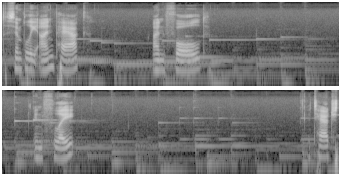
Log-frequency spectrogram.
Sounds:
music
speech

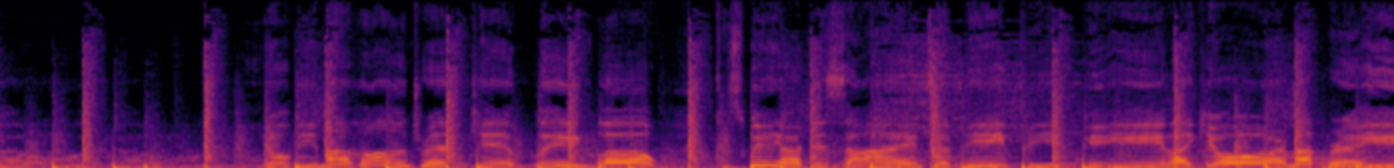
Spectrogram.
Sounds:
music

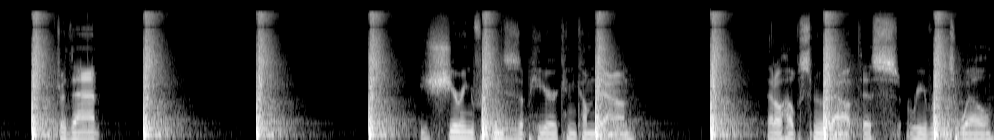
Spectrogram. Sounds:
rimshot
percussion
drum
snare drum

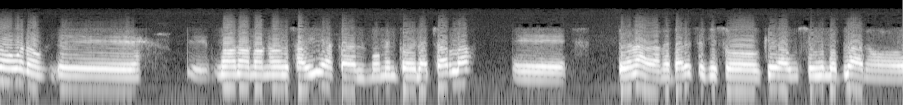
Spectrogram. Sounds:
radio
speech

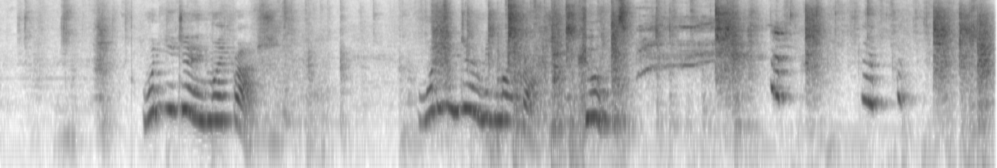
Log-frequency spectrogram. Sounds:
speech

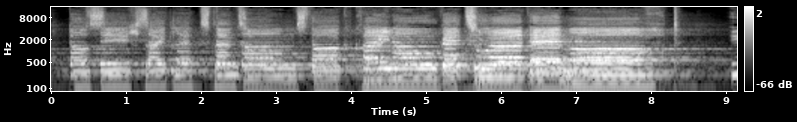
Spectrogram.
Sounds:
singing
music

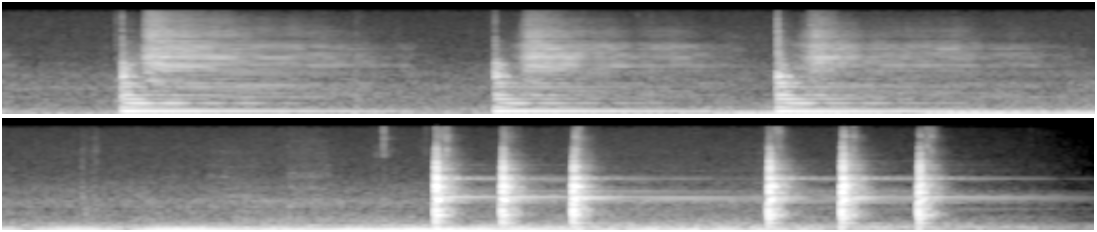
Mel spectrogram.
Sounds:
plucked string instrument
musical instrument
guitar
music

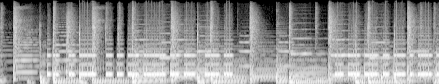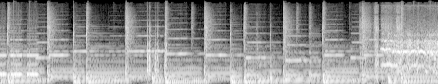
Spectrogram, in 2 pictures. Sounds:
music

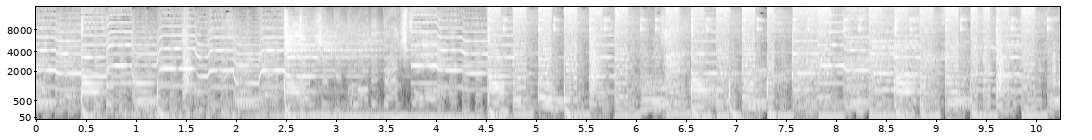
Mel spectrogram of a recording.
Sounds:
music

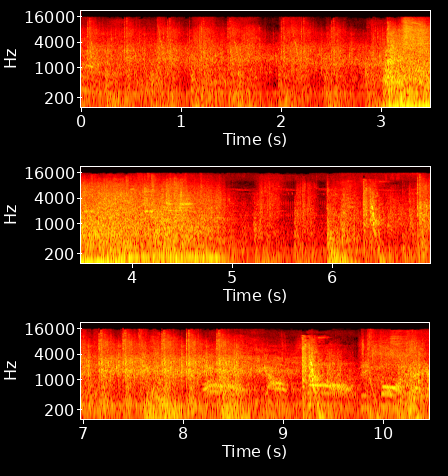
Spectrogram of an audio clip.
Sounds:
speech

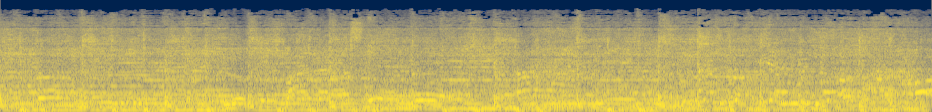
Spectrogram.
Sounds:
exciting music
disco
music

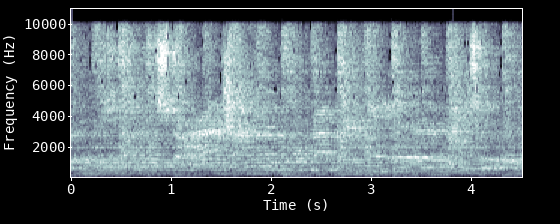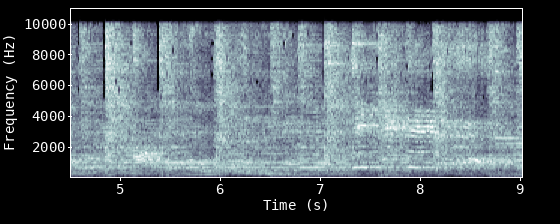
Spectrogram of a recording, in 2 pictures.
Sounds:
electric guitar
musical instrument
plucked string instrument
guitar
music

